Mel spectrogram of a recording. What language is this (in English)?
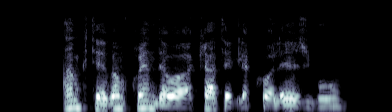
Central Kurdish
